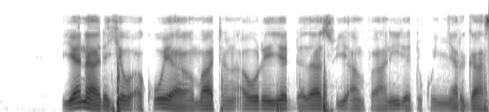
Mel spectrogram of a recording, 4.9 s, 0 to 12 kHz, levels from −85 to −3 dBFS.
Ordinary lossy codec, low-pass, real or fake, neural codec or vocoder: none; 7.2 kHz; real; none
